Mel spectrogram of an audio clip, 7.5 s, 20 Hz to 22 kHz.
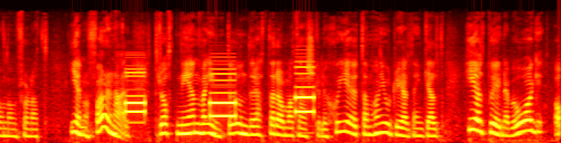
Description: DTMF, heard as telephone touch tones, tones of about 280 ms, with speech in Swedish. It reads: 7 1 9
